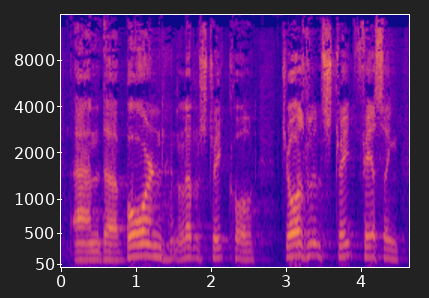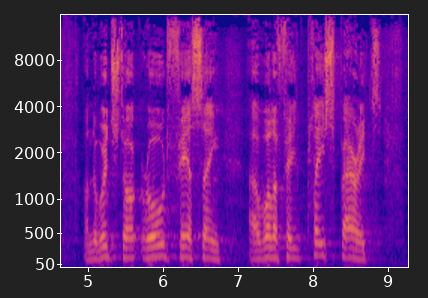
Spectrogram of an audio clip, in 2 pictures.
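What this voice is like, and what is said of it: Belfast Northern Irish accent. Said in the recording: “I was brought up in the city of Belfast. You would know that from my very polished accent.”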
